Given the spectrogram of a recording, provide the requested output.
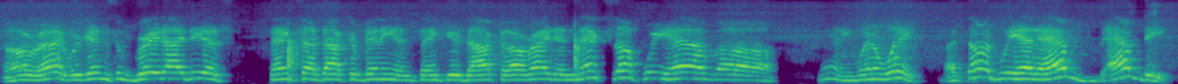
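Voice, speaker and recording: A man hosting an online meeting show, relaxed and folksy, calling guests up one by one over a video call. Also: high voice, measured pace, slight background noise. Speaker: show host. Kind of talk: casual online meeting chat. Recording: tinny phone-like call audio.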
